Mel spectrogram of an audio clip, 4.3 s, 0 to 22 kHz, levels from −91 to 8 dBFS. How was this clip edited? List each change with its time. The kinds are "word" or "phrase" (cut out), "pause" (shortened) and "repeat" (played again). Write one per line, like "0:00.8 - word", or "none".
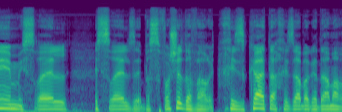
0:01.2 - word
0:02.7 - word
